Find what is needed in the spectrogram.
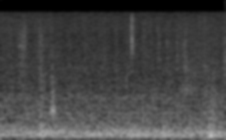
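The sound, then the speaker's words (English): Steady rain falls in a constant, moderate hiss on a Tuesday morning, with a few faint drips and chirps scattered through it and no voices. “On this beautiful, rainy Tuesday morning.”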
